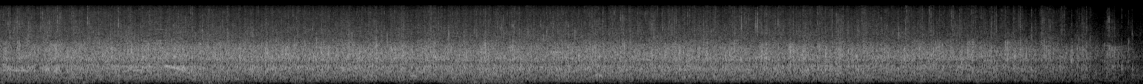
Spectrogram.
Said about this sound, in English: If you don't clap for anything else, please clap for that.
